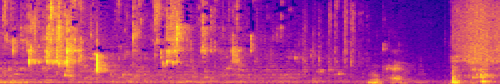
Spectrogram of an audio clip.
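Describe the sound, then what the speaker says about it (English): Jasmine rice rinsed under a running tap, water splashing and swishing through the grains in a container, close and uneven, ending with a fresh gush of water. "I like to go ahead and rinse my rice off"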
